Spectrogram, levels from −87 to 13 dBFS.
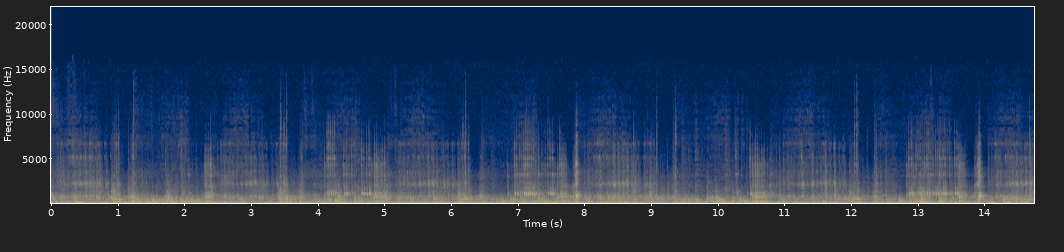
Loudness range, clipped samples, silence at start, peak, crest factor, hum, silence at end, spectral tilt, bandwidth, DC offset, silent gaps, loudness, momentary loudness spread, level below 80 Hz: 1 LU; under 0.1%; 0 s; -2 dBFS; 16 dB; none; 0 s; -7.5 dB/octave; 8.4 kHz; under 0.1%; none; -21 LUFS; 6 LU; -20 dBFS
